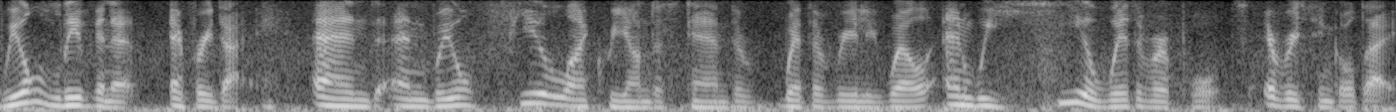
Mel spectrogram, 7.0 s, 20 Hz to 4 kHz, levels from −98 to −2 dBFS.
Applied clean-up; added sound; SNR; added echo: none; Wind; 12 dB; none.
